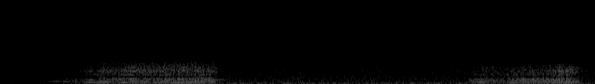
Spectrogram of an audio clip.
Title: My brother snoring haha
